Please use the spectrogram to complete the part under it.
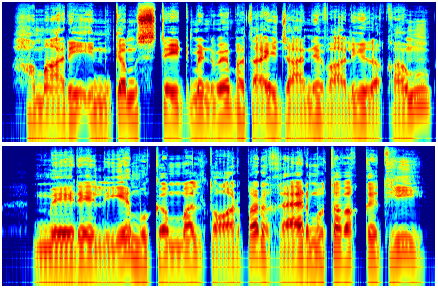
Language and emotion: Urdu, surprised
